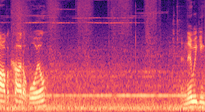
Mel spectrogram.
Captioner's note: rubbing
